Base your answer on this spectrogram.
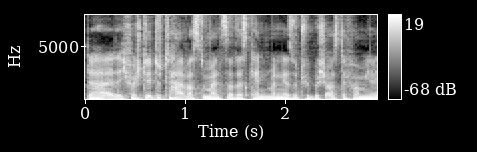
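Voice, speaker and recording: A man at a very fast pace. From eastern Germany, Saxony-Anhalt. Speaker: podcast co-host. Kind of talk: casual chat.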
